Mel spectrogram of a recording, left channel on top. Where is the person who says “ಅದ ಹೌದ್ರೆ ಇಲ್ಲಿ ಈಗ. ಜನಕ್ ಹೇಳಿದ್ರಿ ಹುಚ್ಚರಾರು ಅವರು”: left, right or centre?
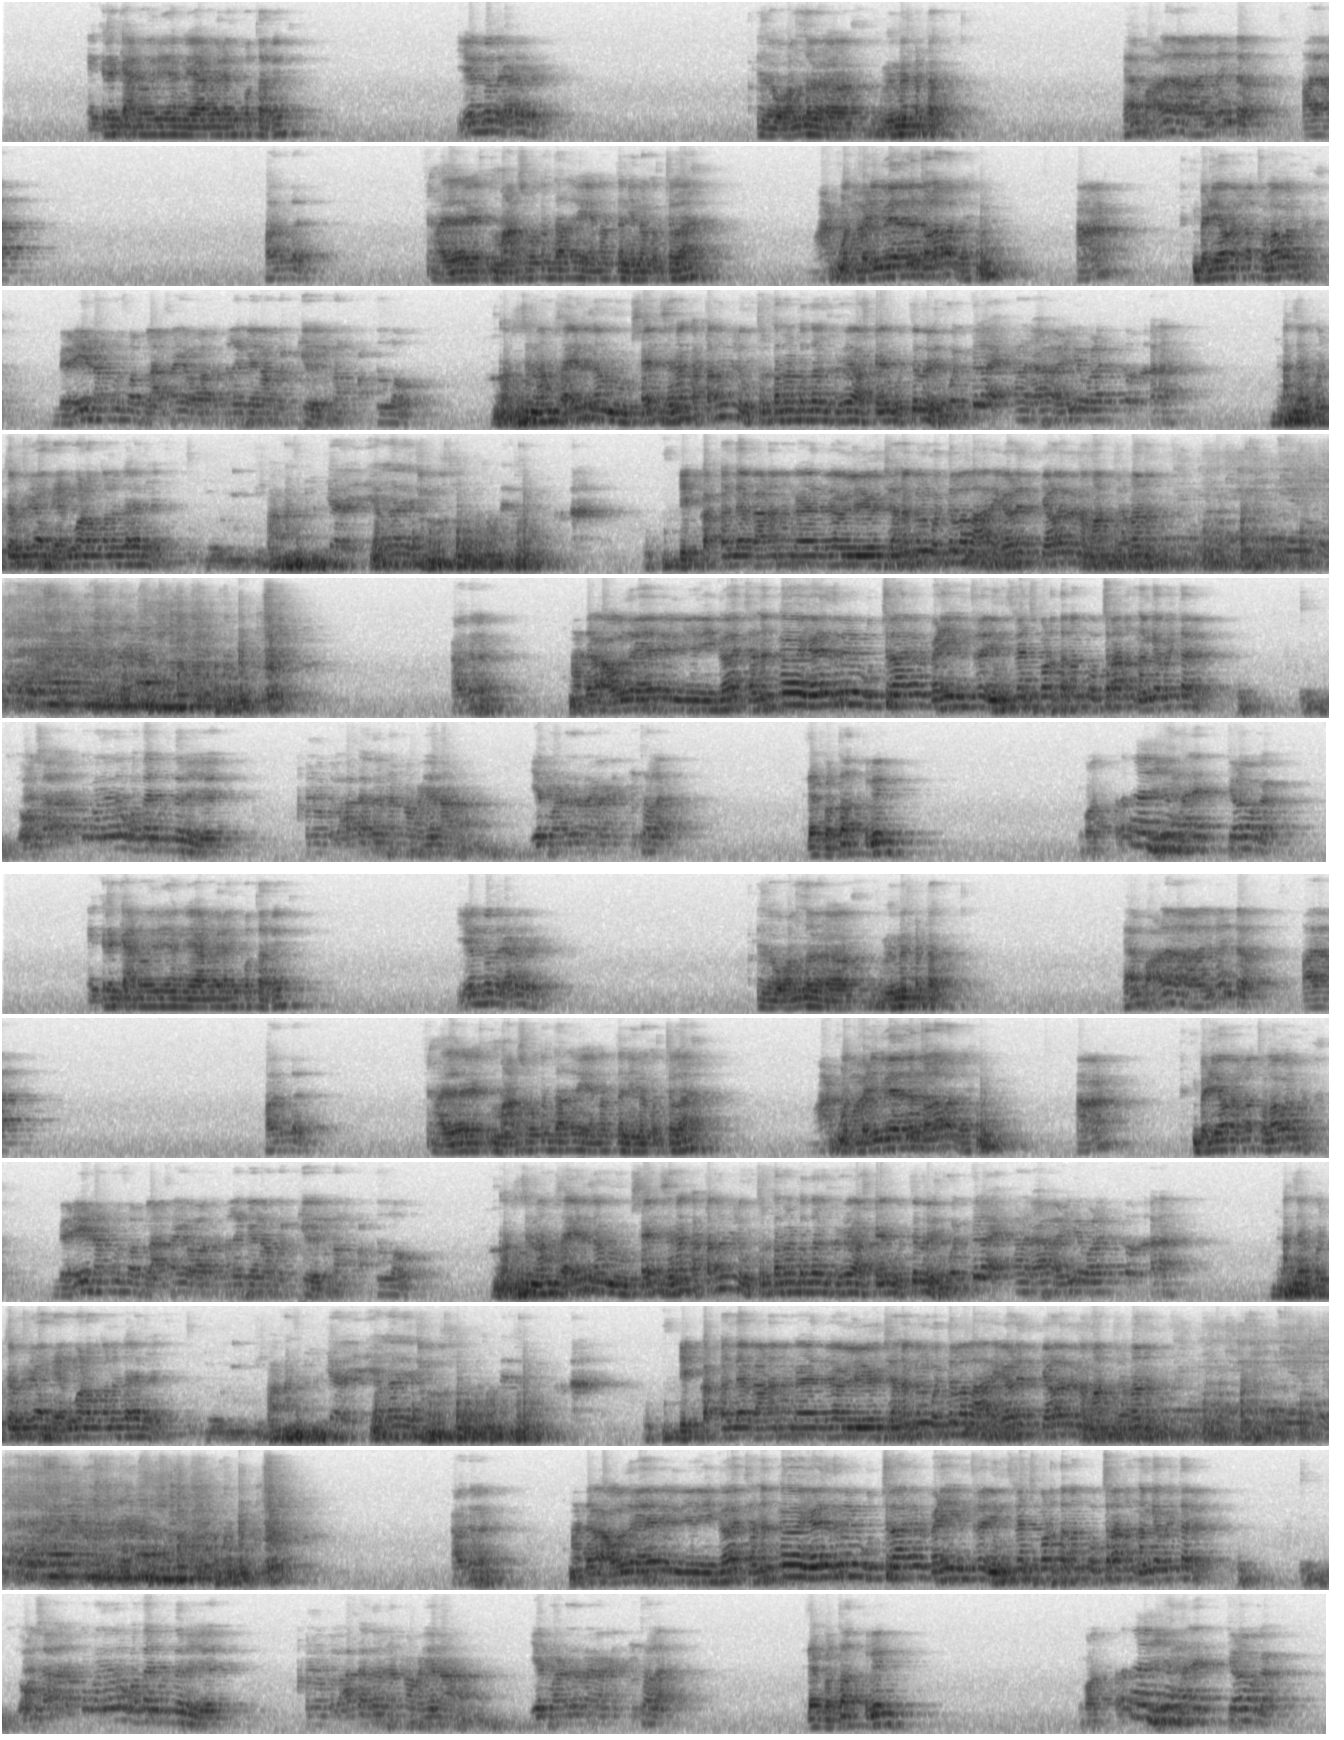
Right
